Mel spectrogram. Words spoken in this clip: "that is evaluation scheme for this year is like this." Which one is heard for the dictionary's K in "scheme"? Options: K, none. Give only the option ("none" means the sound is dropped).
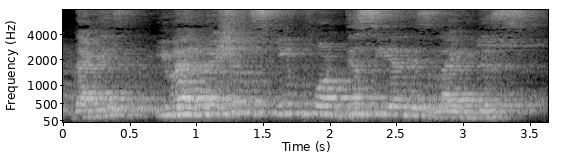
K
